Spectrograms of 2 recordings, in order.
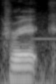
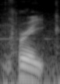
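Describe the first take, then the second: First: The vowel is short, like in 'crick'. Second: The vowel is long, like in 'creek'. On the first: Some other people say it this way. The speaker calls it wrong. "Some people call it crick" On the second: This is how it should be said. The speaker calls it right. "It's creek"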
